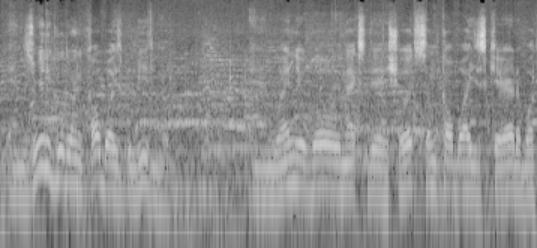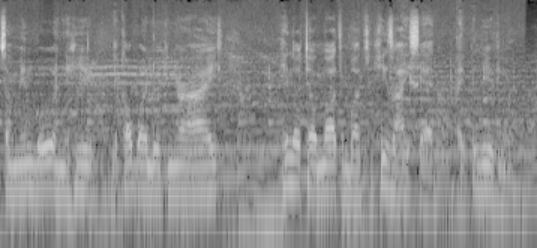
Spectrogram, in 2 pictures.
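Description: A man's voice, dry with no echo, over clear music in the background. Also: moderate pace. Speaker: rodeo protection clown. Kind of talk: interview answer. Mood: earnest, reflective.

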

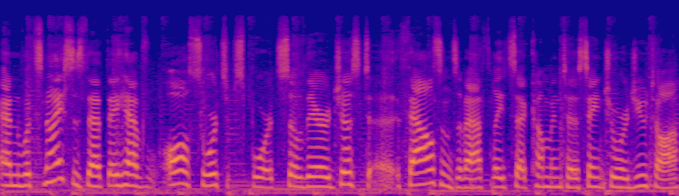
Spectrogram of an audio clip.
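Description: With music in the background, a woman speaks at a fairly high pitch with fairly even intonation, the sound dry with no echo. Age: 60s. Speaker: racquetball player. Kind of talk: interview answer. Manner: casual, conversational. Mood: warm, enthusiastic. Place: garden.

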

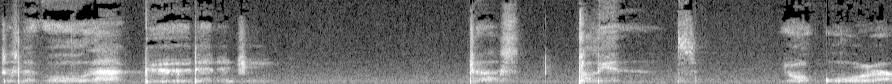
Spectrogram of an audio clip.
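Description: Someone whispers softly, very slowly, with long and frequent pauses. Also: man. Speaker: presenter. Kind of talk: comedic address to camera. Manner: soft, hushed ASMR near-whisper.

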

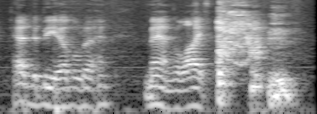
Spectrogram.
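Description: Noticeable background noise sits behind a man speaking at a moderate pace in a fairly high pitch. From Oregon. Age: 80s+. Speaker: war veteran, merchant seaman. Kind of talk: interview answer.

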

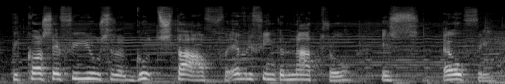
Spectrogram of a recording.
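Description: Clear music plays behind a woman who speaks at a fairly slow pace, her fairly high pitch showing ordinary variation. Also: long, frequent pauses. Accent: Italian. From Italy, rural Lazio. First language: Italian. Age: old. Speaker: grandmother home cook. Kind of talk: casual talk to camera in cooking ad. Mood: warm, cheerful. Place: kitchen.

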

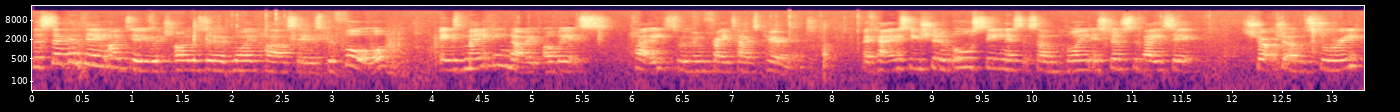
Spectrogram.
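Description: Amid audible room echo and noticeable background noise, a woman talks at a moderate pace with ordinary pitch variation. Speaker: teacher. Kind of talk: lecture. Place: classroom. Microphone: camera far.

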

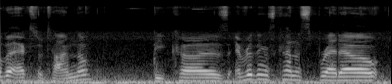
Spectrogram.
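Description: A man talks at a moderate pace. There is noticeable background noise. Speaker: travel vlogger. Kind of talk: casual vlog chat. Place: open country. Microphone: phone near.

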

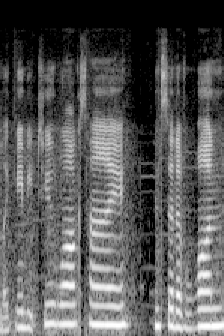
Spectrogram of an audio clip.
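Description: Music plays in the background as a woman speaks at a fairly slow pace in a fairly high voice with ordinary pitch variation. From Canada. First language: not English. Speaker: streamer. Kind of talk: casual chat while gaming. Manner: animated.

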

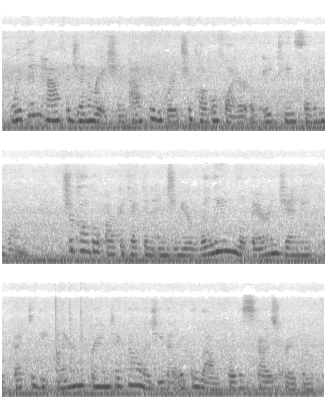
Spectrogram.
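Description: A woman at a fairly quick pace with hardly any pauses, over noticeable background noise. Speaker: tour guide narrator. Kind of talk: guided tour commentary. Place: boat.

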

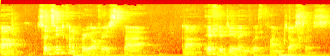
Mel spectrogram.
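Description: A man talks at an average speed, with clear noise in the background. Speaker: event host. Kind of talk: Q&A moderation. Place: classroom. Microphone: handheld.

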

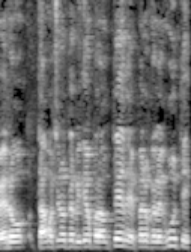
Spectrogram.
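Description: The room echo is audible. The pace is very fast. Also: man. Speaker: family channel host. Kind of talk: casual vlog chat. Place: home room. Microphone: phone near.

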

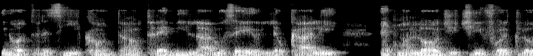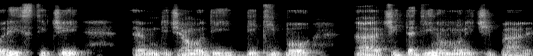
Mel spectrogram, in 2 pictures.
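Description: A man with a German accent, very deep and low in pitch, at a very slow pace. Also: ordinary pitch variation. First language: German (speaking Italian). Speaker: history professor. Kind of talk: seminar talk. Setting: video call.

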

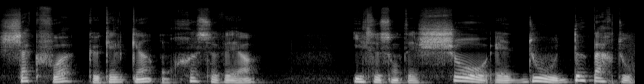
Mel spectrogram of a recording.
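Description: A man speaks at a medium pitch and a very slow pace, his tone gentle and soothing and somewhat breathy. His pitch swings very widely while his loudness stays very even, on a very clean recording with a silent background. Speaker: video creator and storyteller. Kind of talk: bedtime story reading aloud. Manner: gentle, soft and soothing, slow storyteller's pace.

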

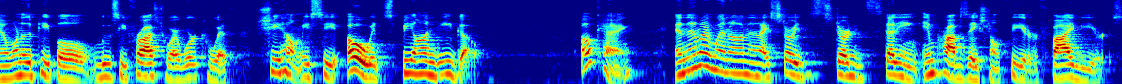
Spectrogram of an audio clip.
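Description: In a New York accent, a woman of medium pitch talks at a moderate pace with lively intonation and an energetic tone on a very clean recording with a silent background. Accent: New York area. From US Northeast. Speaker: executive leadership coach. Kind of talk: casual interview.

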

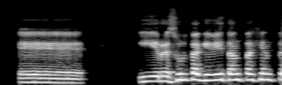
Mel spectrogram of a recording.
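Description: Against a quiet background, a man with a Chilean accent speaks at a moderate pace in a high pitch, with a bright, sharp tone and lively intonation. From rural Chile. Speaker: direct seller. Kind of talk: testimony. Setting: video call. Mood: grateful, upbeat. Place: home room. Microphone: video call.

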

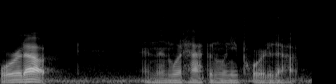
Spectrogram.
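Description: A man speaks over light background noise. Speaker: priest teaching catechism. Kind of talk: lecture. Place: meeting room.

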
